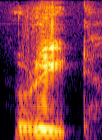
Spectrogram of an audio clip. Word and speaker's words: read: তারপর আসেন রিড, READ রিড, রিড পড়া, রেড রেড। যখন past tense past perfect form হবে তখন রিড এর উচ্চারণ রেড রেড উচ্চারিত হবে।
